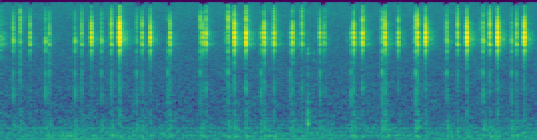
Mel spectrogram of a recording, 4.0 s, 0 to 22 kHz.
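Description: A metal lipstick case is tapped quickly with fingernails, giving about 27 short, bright, crisp clicks in uneven bursts. Each tap dies almost instantly, with almost no low end.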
